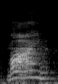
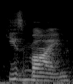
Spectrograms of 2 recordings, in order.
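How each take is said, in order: First: High, loud mock-possessive cry; hammed-up cry of MINE; possessive outburst. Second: Said in the usual way. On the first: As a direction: blurt MINE high and loud, staking a claim. Diary possessiveness, emphatic repeat.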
